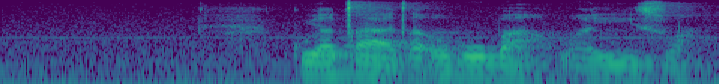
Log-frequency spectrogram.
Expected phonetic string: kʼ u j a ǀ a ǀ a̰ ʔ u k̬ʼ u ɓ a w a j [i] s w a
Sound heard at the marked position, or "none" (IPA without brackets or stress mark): iː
